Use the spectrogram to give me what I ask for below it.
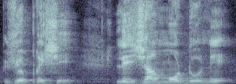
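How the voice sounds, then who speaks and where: A male pastor delivers a sermon with lively, swooping pitch. He talks at an unhurried, deliberate pace, repeating phrases, dropping to murmurs and then rising into shouts. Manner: animated preaching, swings from low murmurs to shouts, repeats phrases.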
